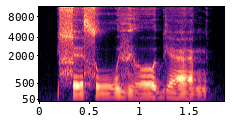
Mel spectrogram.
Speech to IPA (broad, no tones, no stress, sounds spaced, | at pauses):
ɬ e s uː vʲ ɤː bʲ æː ŋ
